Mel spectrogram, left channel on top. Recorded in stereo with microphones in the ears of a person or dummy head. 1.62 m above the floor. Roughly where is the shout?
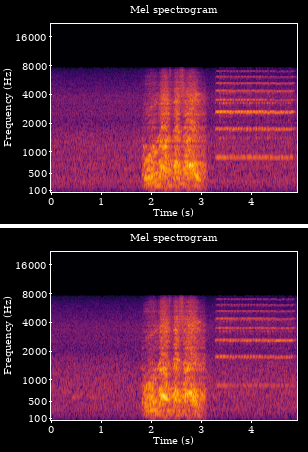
Right.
